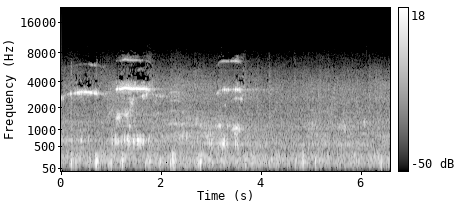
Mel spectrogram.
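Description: Football stadium ambience during play: crowd noise and shouts, with three short high-pitched whistles in the first half and scattered dull thuds.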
